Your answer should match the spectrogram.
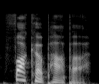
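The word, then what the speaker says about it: Whakapapa: You'll hear locals occasionally talking about places like Waka Papa, pronounced Faka Papa.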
